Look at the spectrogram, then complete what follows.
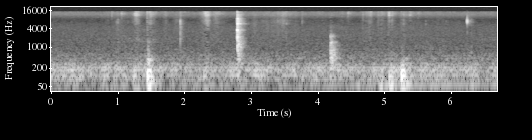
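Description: Near silence: room tone with about four faint, short taps and clicks a second or so apart.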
